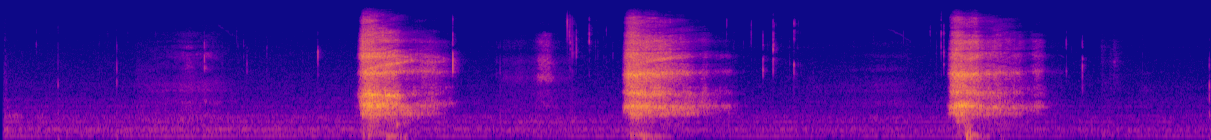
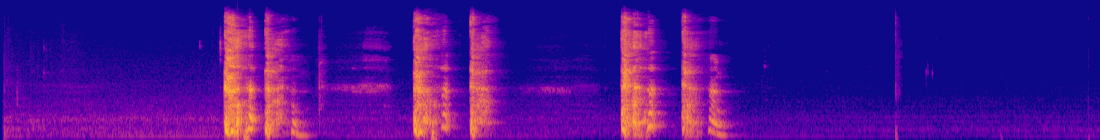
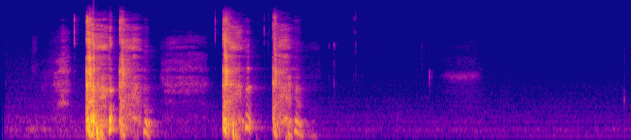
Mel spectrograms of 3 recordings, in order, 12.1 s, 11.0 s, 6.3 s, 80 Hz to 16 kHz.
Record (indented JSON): {
  "exhalation_length": "12.1 s",
  "exhalation_amplitude": 10772,
  "exhalation_signal_mean_std_ratio": 0.3,
  "three_cough_length": "11.0 s",
  "three_cough_amplitude": 22183,
  "three_cough_signal_mean_std_ratio": 0.27,
  "cough_length": "6.3 s",
  "cough_amplitude": 32625,
  "cough_signal_mean_std_ratio": 0.24,
  "survey_phase": "beta (2021-08-13 to 2022-03-07)",
  "age": "65+",
  "gender": "Female",
  "wearing_mask": "No",
  "symptom_none": true,
  "smoker_status": "Current smoker (1 to 10 cigarettes per day)",
  "respiratory_condition_asthma": false,
  "respiratory_condition_other": false,
  "recruitment_source": "REACT",
  "submission_delay": "1 day",
  "covid_test_result": "Negative",
  "covid_test_method": "RT-qPCR"
}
